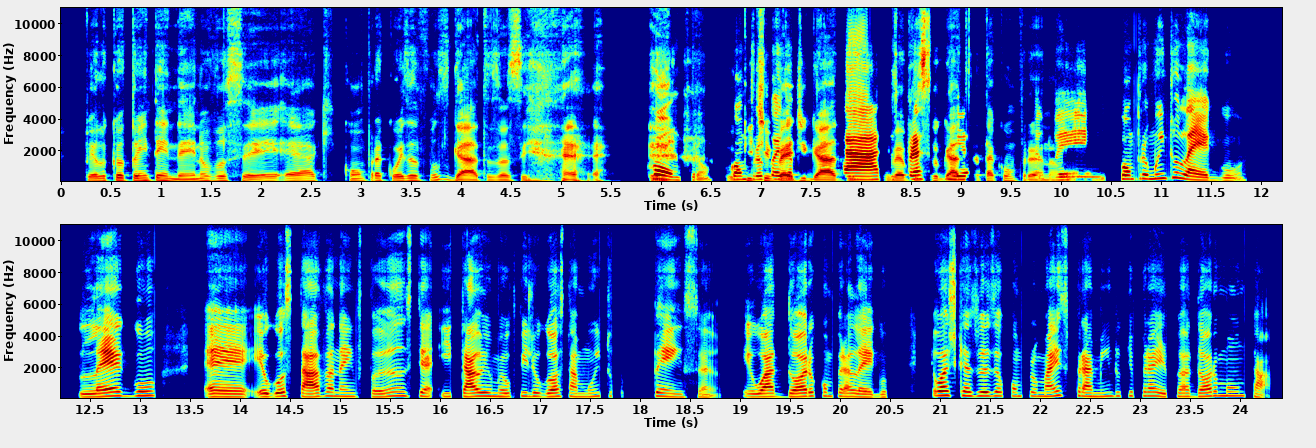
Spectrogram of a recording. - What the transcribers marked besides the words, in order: laugh; tapping
- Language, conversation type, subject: Portuguese, advice, Como posso diferenciar necessidades de desejos e controlar meus gastos quando minha renda aumenta?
